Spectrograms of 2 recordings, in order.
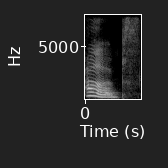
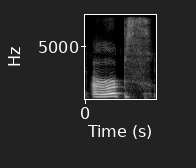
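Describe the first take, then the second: First: The h at the start is pronounced. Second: The h at the start is silent. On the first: This is how the speaker's own group says it. The speaker calls it right. "So we say herbs" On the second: This is how the listeners say it. The speaker calls it wrong. "I know you guys say herbs"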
